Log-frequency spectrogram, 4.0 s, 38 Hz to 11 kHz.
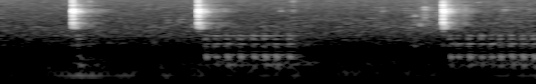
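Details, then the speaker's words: JET dust collection/air filtration system after motor-start capacitor replacement failed to help; pressing on gives sharp isolated relay clicks with faint buzz and flickering LEDs, motor never starts, even unplugged: failed 2200uF 16V capacitor on control board power supply. "in this case this fix nothing in fact unplugging the motor and turning it on gets us that same flickering light which tells me there's a power supply problem with this board"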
